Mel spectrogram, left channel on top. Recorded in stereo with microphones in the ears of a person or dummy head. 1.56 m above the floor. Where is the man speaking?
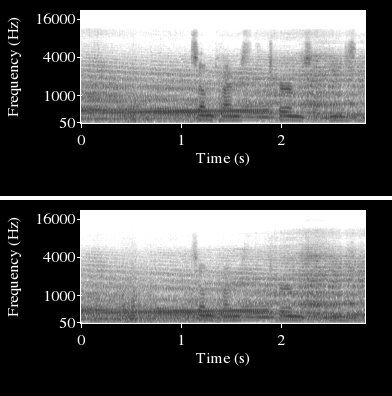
55° left (ahead or behind).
